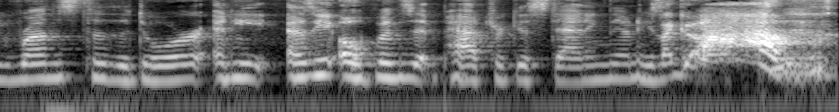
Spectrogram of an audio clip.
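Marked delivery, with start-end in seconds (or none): 3.5-4.2 loud, high mock scream of fright; startled scream. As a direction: imitate a freaked-out shriek. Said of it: "And he freaks himself out".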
